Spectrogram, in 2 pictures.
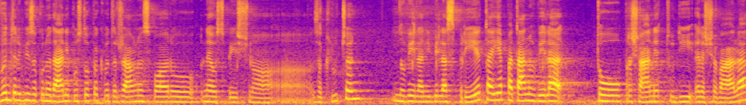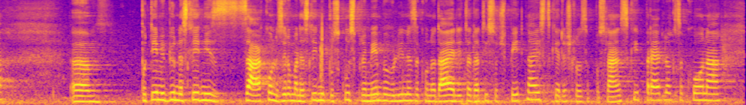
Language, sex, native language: Slovenian, female, Slovenian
